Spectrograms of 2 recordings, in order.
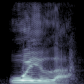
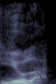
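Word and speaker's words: Euler: in history of science pronounced oil not ula never say ula and uh sort of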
